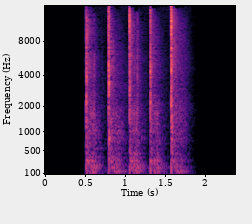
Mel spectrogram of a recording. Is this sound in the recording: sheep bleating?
no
